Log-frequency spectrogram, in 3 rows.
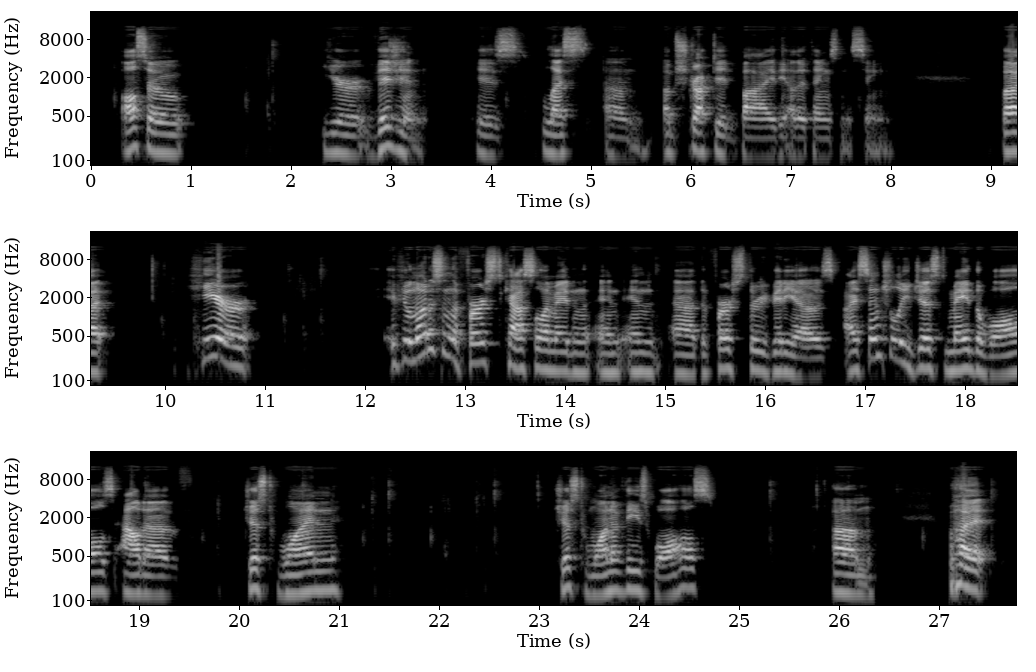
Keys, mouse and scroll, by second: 4.4-5.2 scroll down 1, 5.2-6.2 scroll down 1, 6.2-8.8 middle drag, 8.9-9.3 scroll down 1, 9.3-13.5 middle drag, 15.0-23.8 middle drag, 26.0 middle click, 26.4-27.7 middle drag.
